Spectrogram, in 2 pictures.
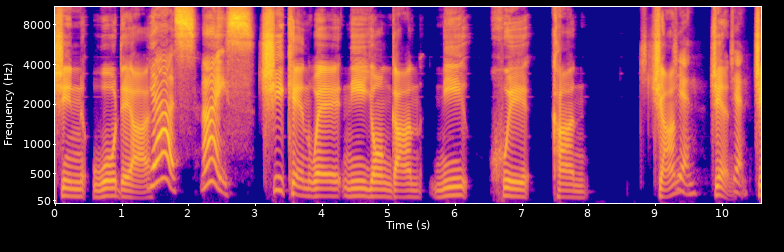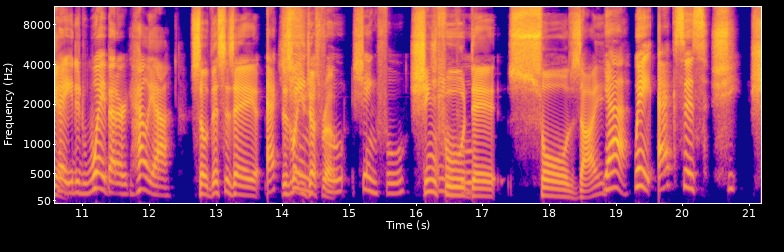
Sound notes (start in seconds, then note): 3.3 speaks foreign language; 9.9 speaks foreign language; 15.3 speaks foreign language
